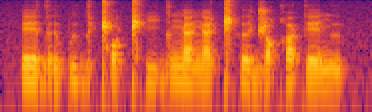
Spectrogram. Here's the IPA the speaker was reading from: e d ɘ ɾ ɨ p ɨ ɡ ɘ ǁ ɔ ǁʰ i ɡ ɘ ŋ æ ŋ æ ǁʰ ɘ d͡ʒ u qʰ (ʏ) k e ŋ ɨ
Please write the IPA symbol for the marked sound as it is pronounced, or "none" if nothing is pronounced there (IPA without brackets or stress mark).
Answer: ɨ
